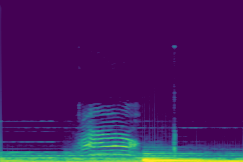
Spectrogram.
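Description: A domestic cat's single meow, about a second long, rising and then falling in pitch, over soft ambient music. A louder chord in the music comes in partway through the meow.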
